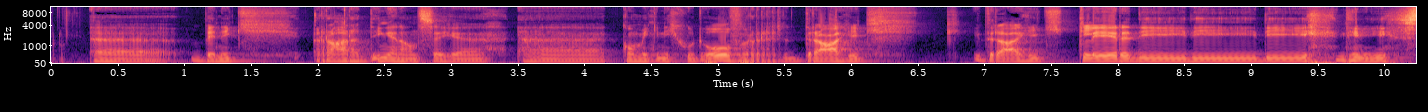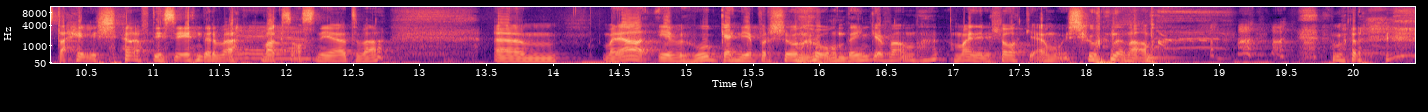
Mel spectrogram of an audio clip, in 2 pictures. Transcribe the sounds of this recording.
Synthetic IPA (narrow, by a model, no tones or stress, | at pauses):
əːbɛnɪkraːɾədɪŋənaːntsɛɣəəːkɔmɪknitxutoːvərdraːɣɪk | draːɣɪkːleːɾədidididinistajlɪʃɛnɔfdizeːndərʋɛmɑxsəɑ̰lˠsniœtʋɛ | əːm | maːrjaːeːvəɣukɑnəpərsoːnɣəʋoːndɛŋkəvɑ̰nmaɣdənɪfolˠka̰rmoːjəsxunənaːn | maːr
